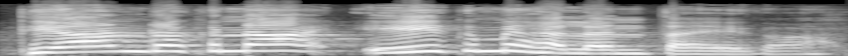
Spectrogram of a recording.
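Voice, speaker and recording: A woman's voice: very high-pitched, big pitch swings, normal speed, a bit bright. A woman teaching grammar in a coaching-class lesson, patient and repetitive, often checking in with her students. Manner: patient, repeats points, checks in with "theek hai". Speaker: Hindi teacher.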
